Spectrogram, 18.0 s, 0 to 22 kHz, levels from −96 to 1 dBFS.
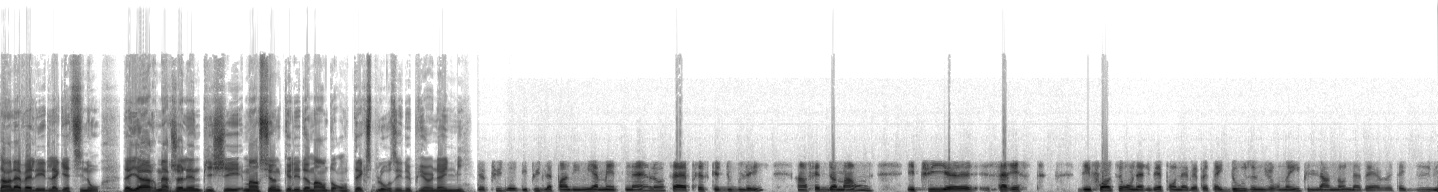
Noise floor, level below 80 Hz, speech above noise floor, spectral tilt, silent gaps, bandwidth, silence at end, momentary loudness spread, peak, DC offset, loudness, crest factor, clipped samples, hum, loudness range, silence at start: -38 dBFS; -44 dBFS; 24 dB; -5 dB/octave; none; 16 kHz; 0 s; 10 LU; 0 dBFS; under 0.1%; -14 LUFS; 14 dB; under 0.1%; none; 4 LU; 0 s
